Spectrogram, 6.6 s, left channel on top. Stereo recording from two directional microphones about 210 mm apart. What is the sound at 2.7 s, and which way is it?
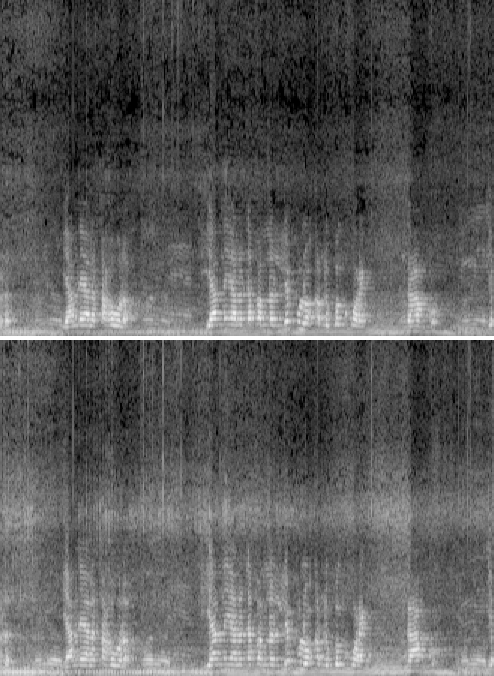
A man's voice, 30° left (ahead or behind).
